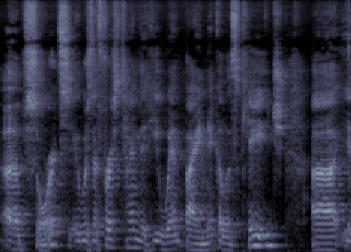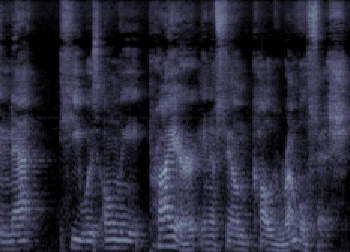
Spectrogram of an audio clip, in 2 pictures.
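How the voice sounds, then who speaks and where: Unhurried and fairly low in pitch, a man hosts his own game show and rambles through off-the-cuff stories for viewers, repeatedly cutting himself off to restart. The room is echoey.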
